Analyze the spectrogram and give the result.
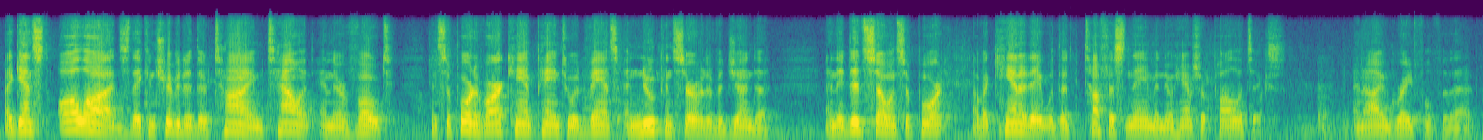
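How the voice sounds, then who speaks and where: Higher-pitched American man giving a concession speech. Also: fairly bright tone. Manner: formal, measured, earnest. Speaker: political candidate.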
